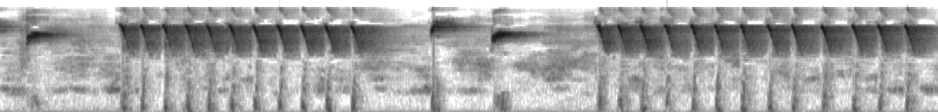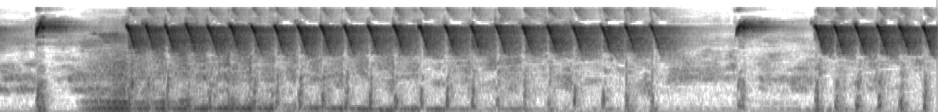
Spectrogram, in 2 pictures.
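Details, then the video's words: Olive-backed sunbird (kolibri ninja) singing vigorously in the tight 'tembakan' style: long, very high, rapid ticking trills in dense bursts, broken by brief sharp upslurred notes and short pauses, with faint low thumps. "KONIN GACOR FULL TEBAKAN RAPAT SEJALUR"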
